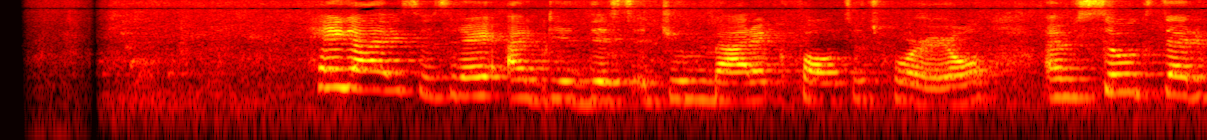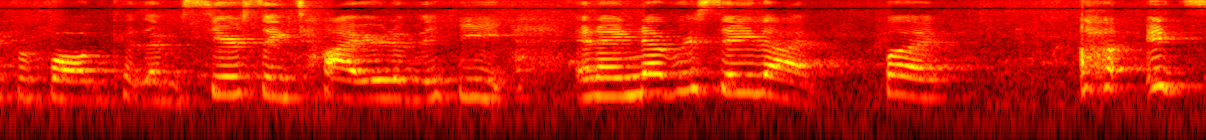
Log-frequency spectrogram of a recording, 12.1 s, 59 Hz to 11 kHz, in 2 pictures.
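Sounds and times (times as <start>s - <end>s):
quiet steady hiss: 0.3s - 12.0s
girl speaking loudly: 1.6s - 12.0s.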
